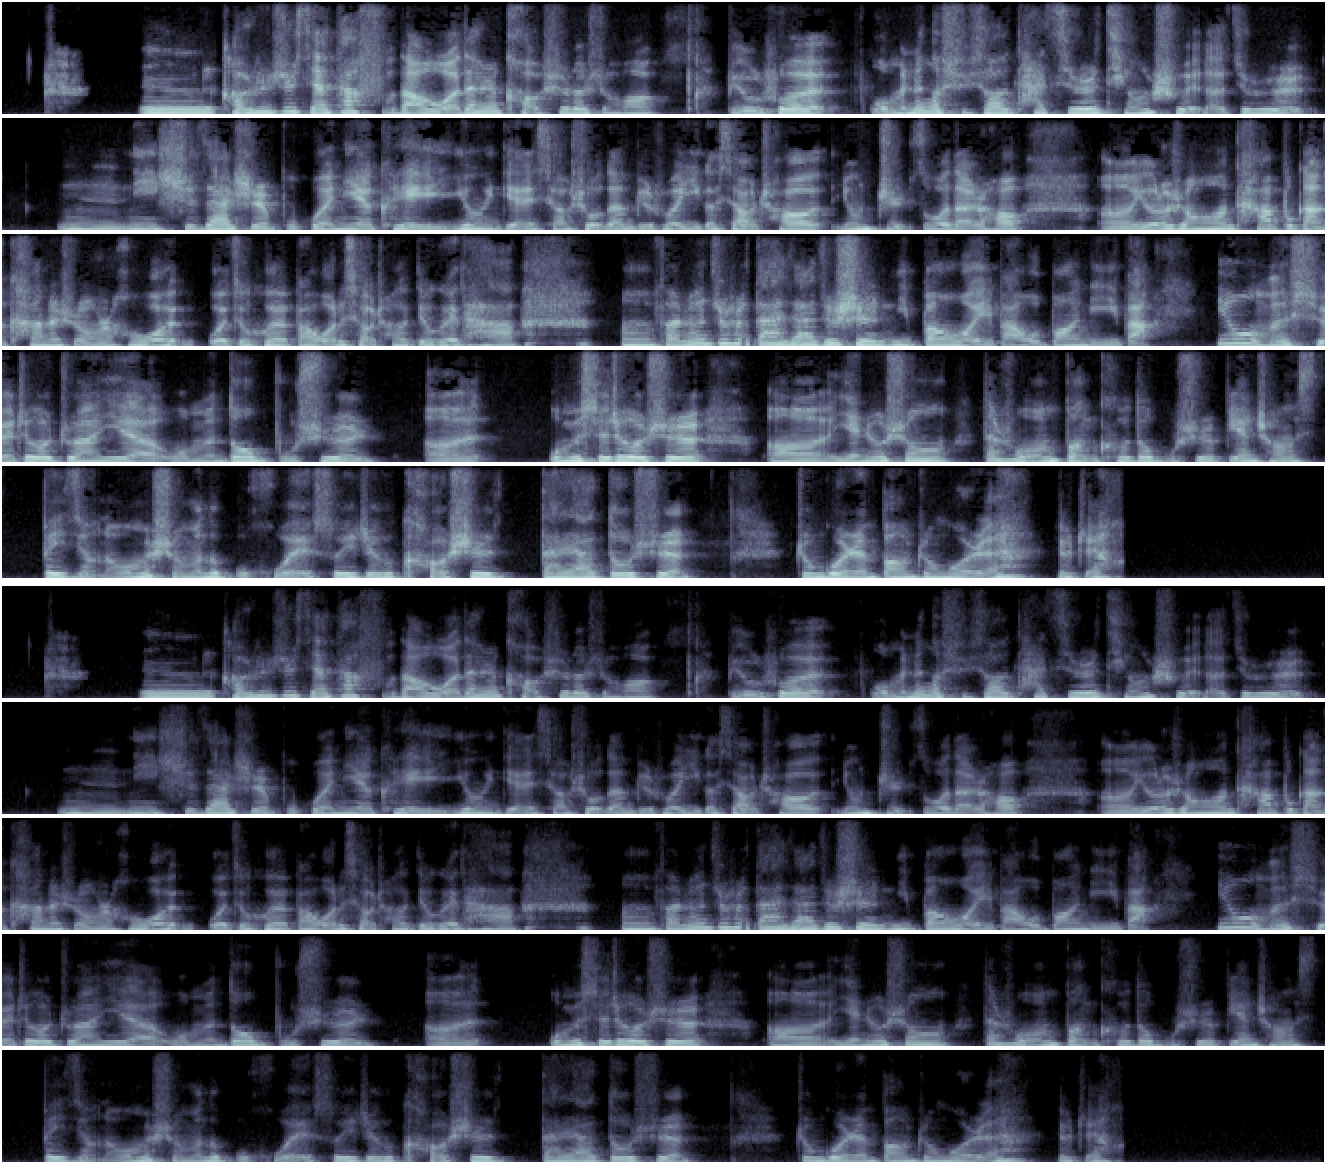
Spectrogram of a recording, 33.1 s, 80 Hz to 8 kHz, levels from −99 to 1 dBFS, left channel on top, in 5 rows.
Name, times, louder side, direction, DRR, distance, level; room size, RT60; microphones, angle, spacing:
voice 1, 0.7-6.5 6.9-21.7 22.0-22.3 22.6-26.4 26.7-32.1, left 8 dB, 65° left, 0.3 m, -31 dB
head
